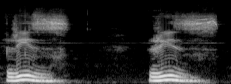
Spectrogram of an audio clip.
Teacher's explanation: इसमें सिफ्त रखावत पाई जाती है तो इसकी आवाज़ को जारी रख के पढ़ेंगे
